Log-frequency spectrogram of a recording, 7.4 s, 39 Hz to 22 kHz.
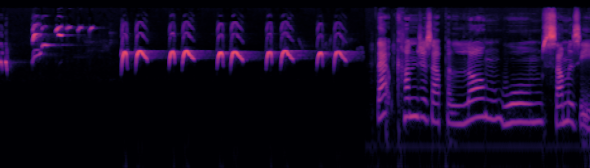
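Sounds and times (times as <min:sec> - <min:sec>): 
male songbird singing repeated phrases high in a tree: 0:00.0 - 0:04.6
speech: 0:04.7 - 0:07.3.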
